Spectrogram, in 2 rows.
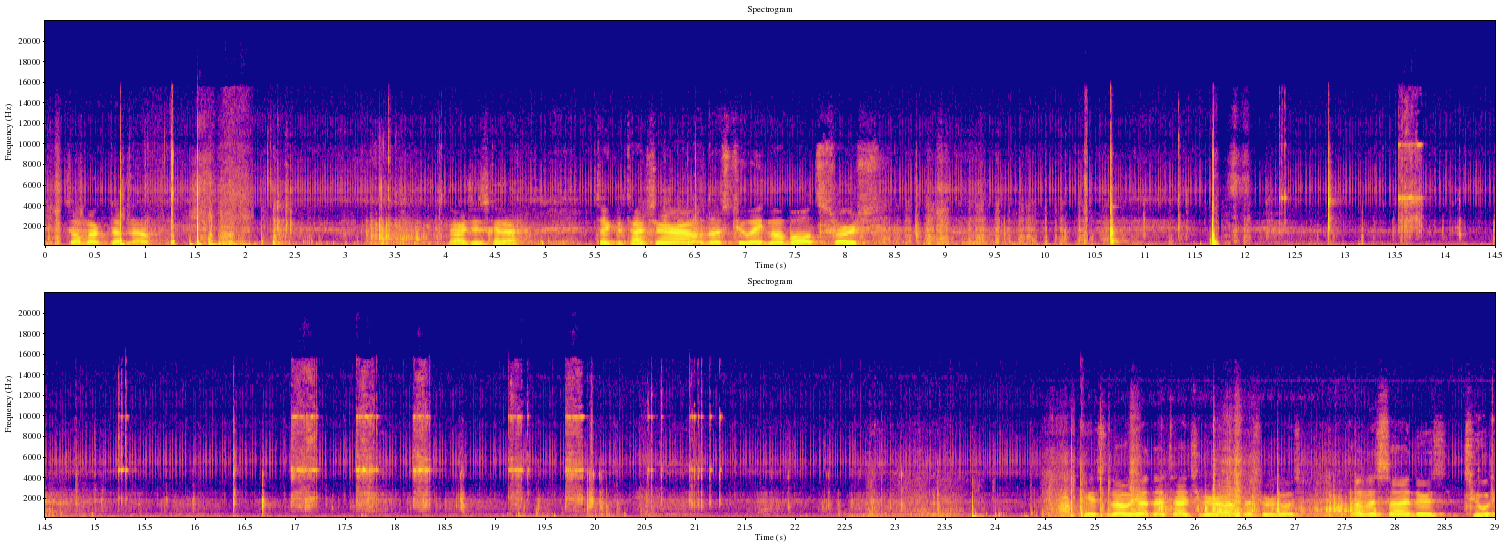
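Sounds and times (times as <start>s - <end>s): ratchet wrench clicking: 13.5s - 13.9s, 15.1s - 15.4s, 16.4s - 18.5s, 19.1s - 21.4s.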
